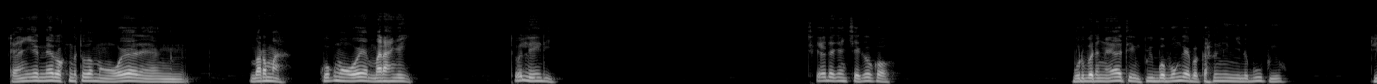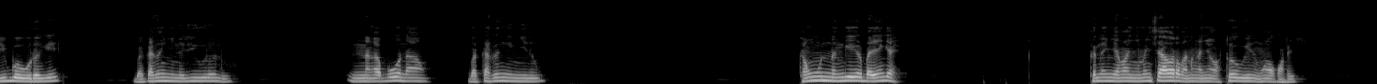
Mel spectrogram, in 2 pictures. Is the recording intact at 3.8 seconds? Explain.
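Yes, at 3.8 seconds the speech plays through cleanly, with no dropout, click, distortion or other fault to be heard.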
